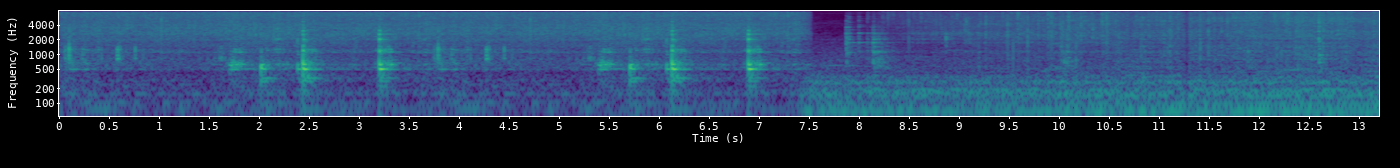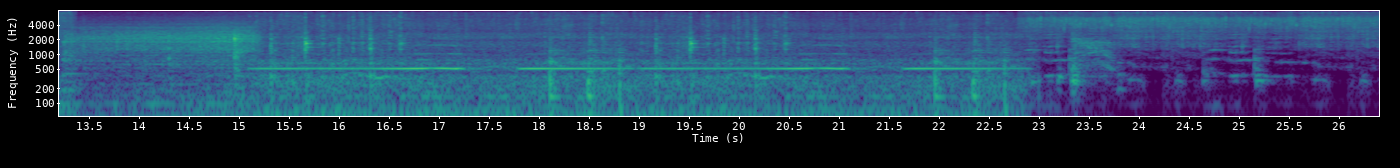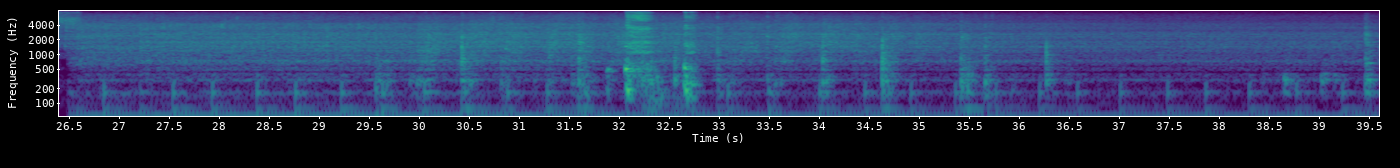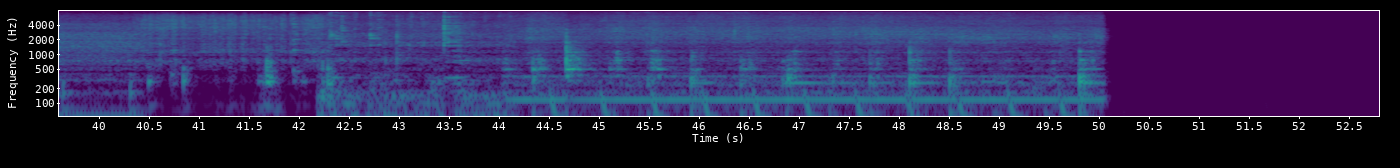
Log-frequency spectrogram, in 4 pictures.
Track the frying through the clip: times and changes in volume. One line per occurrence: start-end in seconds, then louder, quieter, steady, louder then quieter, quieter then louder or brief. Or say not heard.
0.0-50.1 quieter.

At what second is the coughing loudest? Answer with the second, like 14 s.
32 s.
